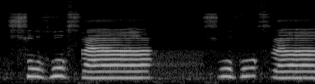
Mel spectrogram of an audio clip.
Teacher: आवाज़ इतनी लंबी रखेंगे, एक मद जितनी।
